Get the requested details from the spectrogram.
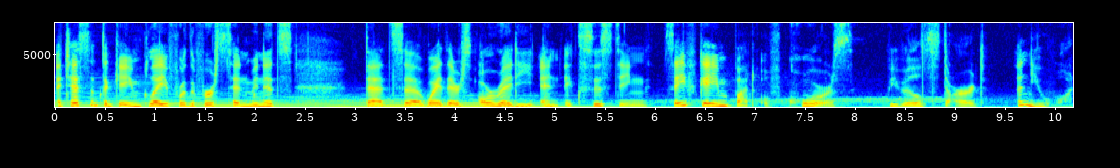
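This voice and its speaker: With music in the background, a woman with a non-native accent speaks at a fairly slow pace, her loudness swinging widely. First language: not English. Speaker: let's play gamer. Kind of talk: game commentary with reading aloud. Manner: casual.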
